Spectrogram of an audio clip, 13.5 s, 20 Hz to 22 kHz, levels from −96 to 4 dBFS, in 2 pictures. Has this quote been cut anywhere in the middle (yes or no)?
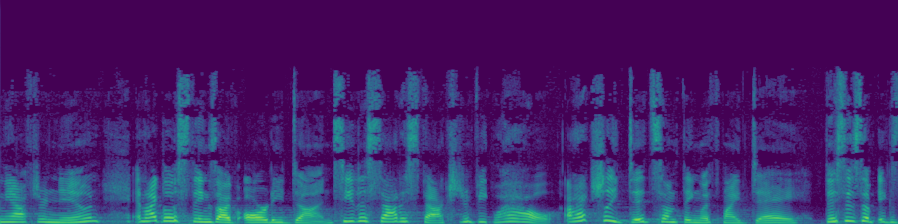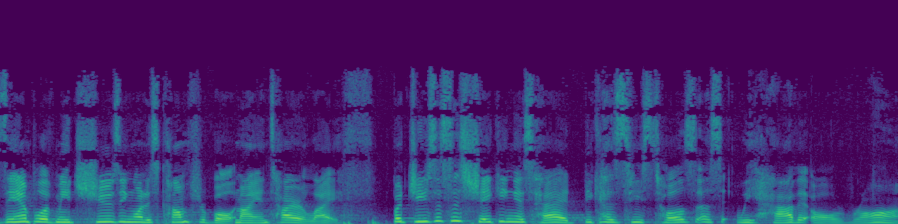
yes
